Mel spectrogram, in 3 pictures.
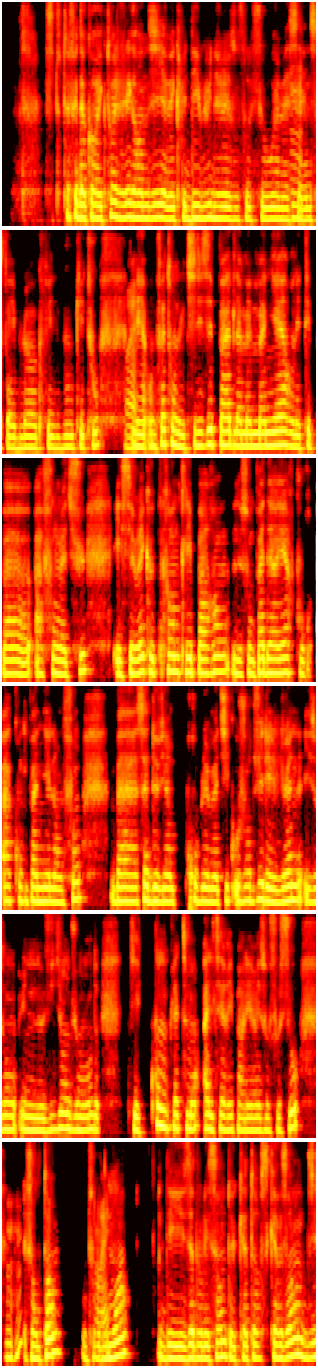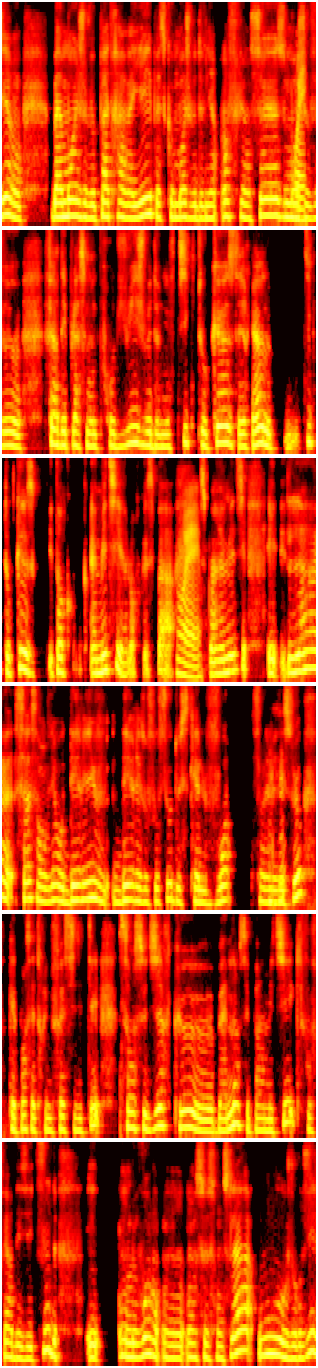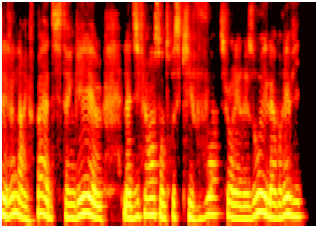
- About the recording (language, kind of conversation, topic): French, podcast, Les réseaux sociaux renforcent-ils ou fragilisent-ils nos liens ?
- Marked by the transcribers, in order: stressed: "voient"; background speech; other background noise; stressed: "voient"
